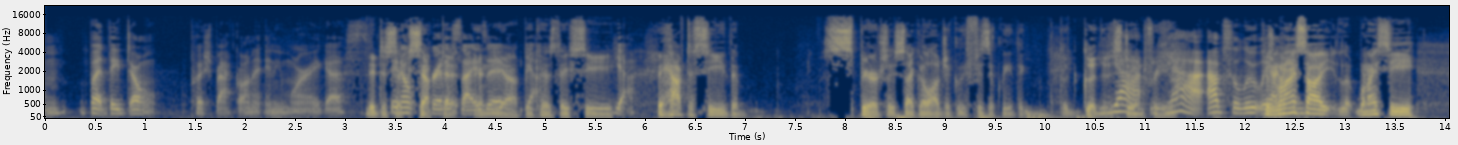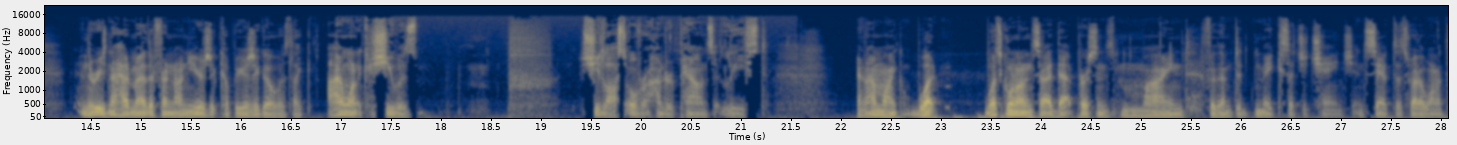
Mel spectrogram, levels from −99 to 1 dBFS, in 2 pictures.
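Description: From 16.94 to 21.55 s, after "years ago was like", pre-emphasis is left on: an FM-style 75 µs treble boost never got de-emphasised, so the speech turns thin and hissy, about 14 dB up at 10 kHz.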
